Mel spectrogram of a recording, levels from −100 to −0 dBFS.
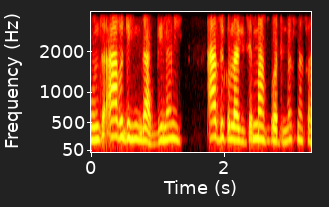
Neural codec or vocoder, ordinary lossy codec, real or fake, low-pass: none; none; real; 3.6 kHz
